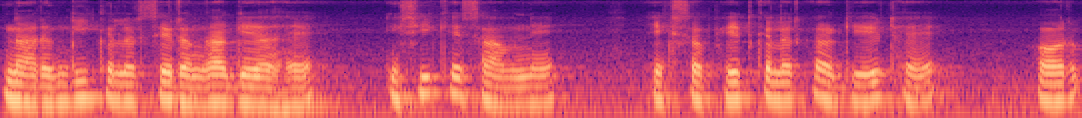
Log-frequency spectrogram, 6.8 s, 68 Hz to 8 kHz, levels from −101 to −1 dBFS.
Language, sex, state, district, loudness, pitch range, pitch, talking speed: Hindi, male, Chhattisgarh, Raipur, -19 LUFS, 125-150 Hz, 140 Hz, 140 wpm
